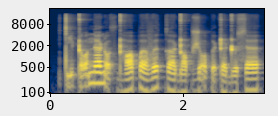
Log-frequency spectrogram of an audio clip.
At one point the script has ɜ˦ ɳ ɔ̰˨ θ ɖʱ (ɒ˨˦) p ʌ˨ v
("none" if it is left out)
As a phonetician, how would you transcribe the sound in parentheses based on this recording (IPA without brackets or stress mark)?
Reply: ɒ˨˦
